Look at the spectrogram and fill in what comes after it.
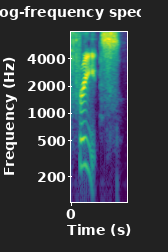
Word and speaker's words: frites: Do you pronounce it as frites? Frites? What? How do you say that? – It's frites. Steak frites.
